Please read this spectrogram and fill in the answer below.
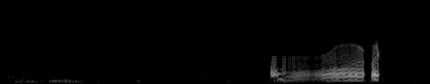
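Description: Faint low rumbling, then a loud, squeaky, rising gurgle and a short pop: stomach rumbling from gas and fluid.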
